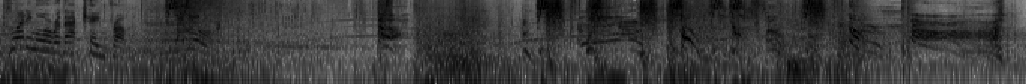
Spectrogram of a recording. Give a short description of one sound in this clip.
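Blades slash and tear into flesh with wet, squelching hits.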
